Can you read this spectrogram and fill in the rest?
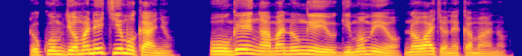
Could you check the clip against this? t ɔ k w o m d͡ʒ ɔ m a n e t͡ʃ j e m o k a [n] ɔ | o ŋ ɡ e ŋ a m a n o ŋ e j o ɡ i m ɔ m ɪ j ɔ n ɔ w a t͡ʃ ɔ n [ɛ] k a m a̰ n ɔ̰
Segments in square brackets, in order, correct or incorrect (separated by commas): incorrect, correct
